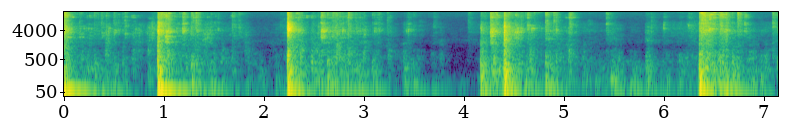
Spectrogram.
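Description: Fists thud heavily against a punching bag.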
